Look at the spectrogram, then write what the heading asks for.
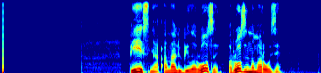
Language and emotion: Russian, positive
